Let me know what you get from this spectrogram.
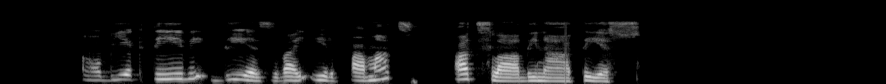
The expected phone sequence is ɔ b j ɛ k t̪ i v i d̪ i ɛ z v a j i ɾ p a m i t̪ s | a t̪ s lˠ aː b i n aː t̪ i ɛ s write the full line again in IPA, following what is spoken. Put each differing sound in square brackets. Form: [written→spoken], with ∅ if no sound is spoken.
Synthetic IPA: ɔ b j ɛ k t̪ [i→iː] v i d̪ i ɛ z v a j i ɾ p a m [i→a] t̪ s | a t̪ s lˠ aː b i n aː t̪ i ɛ s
